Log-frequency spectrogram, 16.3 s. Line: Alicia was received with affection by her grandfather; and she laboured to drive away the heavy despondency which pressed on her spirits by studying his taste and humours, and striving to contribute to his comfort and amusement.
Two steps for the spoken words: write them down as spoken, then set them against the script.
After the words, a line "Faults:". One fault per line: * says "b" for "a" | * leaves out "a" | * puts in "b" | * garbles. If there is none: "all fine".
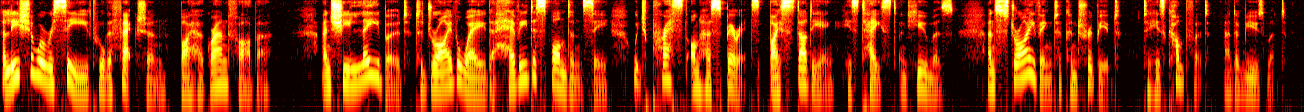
Alicia were received with affection by her grandfather; and she laboured to drive away the heavy despondency which pressed on her spirits by studying his taste and humours, and striving to contribute to his comfort and amusement.
Faults:
* says "were" for "was"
